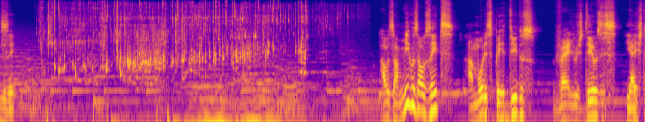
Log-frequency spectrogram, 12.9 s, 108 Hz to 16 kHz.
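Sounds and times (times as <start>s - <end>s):
speech: 0.0s - 0.4s, 7.6s - 12.8s
Chateau Lafite 1828 wine pouring into glasses for a toast: 0.7s - 7.3s
small splashing drips of wine: 0.8s - 7.3s.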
